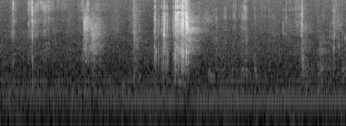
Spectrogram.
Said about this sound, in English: I've been doing a lot of online readings every Tuesday night on Facebook, and I guess I'm just used to shuffling the cards for strangers right now.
